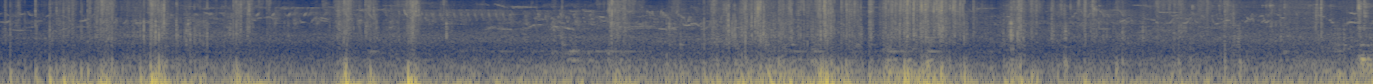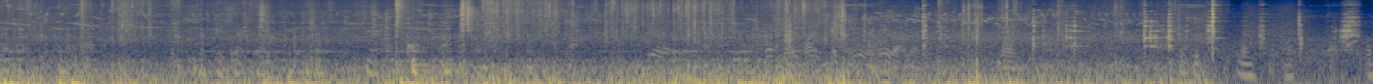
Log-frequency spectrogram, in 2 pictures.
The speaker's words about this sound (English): the birds hang in cotton bags suspended from metal poles. The sound of feathers attempting flight within the confines of the bags is scarily claustrophobic.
